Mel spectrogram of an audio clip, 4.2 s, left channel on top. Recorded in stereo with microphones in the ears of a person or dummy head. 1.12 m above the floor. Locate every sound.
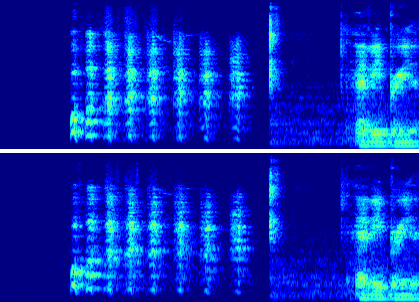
0.7 s laughter: 50° left (ahead or behind), 0.5 m
2.7 s breathing: 35° left (ahead or behind), 1.0 m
